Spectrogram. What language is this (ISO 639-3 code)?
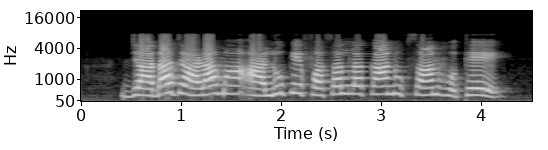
hne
